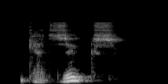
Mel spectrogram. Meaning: An expression of surprise, shock, etc
- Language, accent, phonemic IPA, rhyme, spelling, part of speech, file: English, Southern England, /ɡædˈzuːks/, -uːks, gadzooks, interjection, LL-Q1860 (eng)-gadzooks.wav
